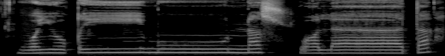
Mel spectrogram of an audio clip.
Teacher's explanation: Read Swad with a thick voice because this is also a Mustaliya letter.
